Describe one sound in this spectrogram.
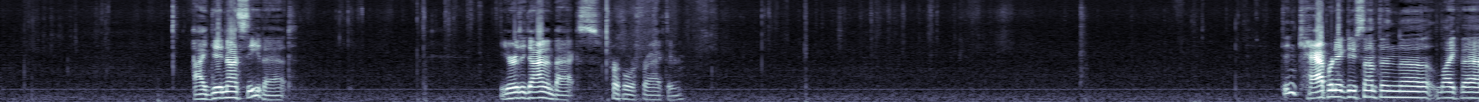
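Trading cards rustle and slide against each other in hands.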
